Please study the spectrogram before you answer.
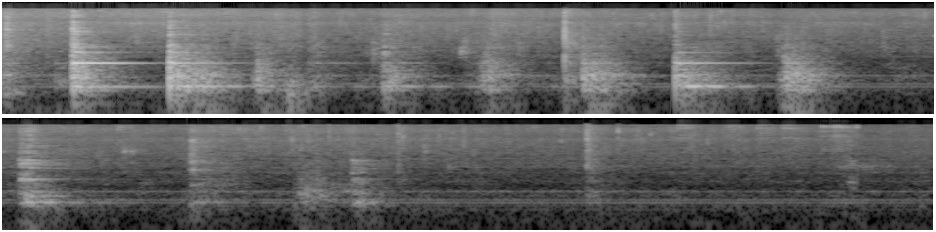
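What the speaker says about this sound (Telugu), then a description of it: "పసుపు వేసి అంతా కలిసేటట్టు కలుపుకోవాలి" A spoon stirs turmeric into an onion tempering for gongura rice in a pan, giving a series of sharp scraping strokes over a faint sizzle, spaced irregularly and fading toward the end.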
